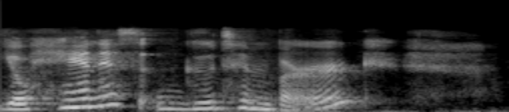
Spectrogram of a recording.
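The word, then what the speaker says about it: Johannes Gutenberg: in the early 1450s johanis Gutenberg and that's how you say it you don't uh pronounce the J he developed a printing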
